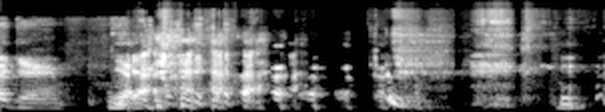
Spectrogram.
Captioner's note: laughs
